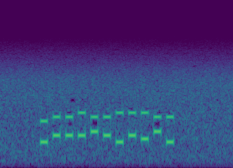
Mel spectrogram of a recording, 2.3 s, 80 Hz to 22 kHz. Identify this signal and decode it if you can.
DTMF, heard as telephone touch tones, dialled by machine, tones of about 70 ms, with phone line noise. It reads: 18890839602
